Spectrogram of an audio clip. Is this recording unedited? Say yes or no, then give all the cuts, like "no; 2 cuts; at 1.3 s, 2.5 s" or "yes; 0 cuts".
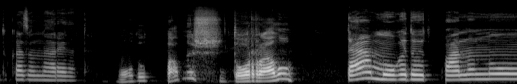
yes; 0 cuts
